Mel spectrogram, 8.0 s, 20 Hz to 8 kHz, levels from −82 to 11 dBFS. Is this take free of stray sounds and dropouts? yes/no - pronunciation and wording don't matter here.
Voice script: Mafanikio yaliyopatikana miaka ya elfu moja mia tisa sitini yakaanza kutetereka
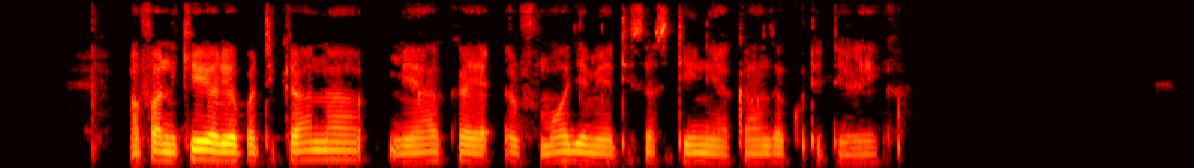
yes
